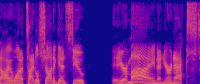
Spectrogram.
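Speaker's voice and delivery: put-on Georgian accent laid on heavily. Quoting a promo demanding a title shot: Bill Goldberg's thick Georgian accent. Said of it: "thick Georgian accent saying that".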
